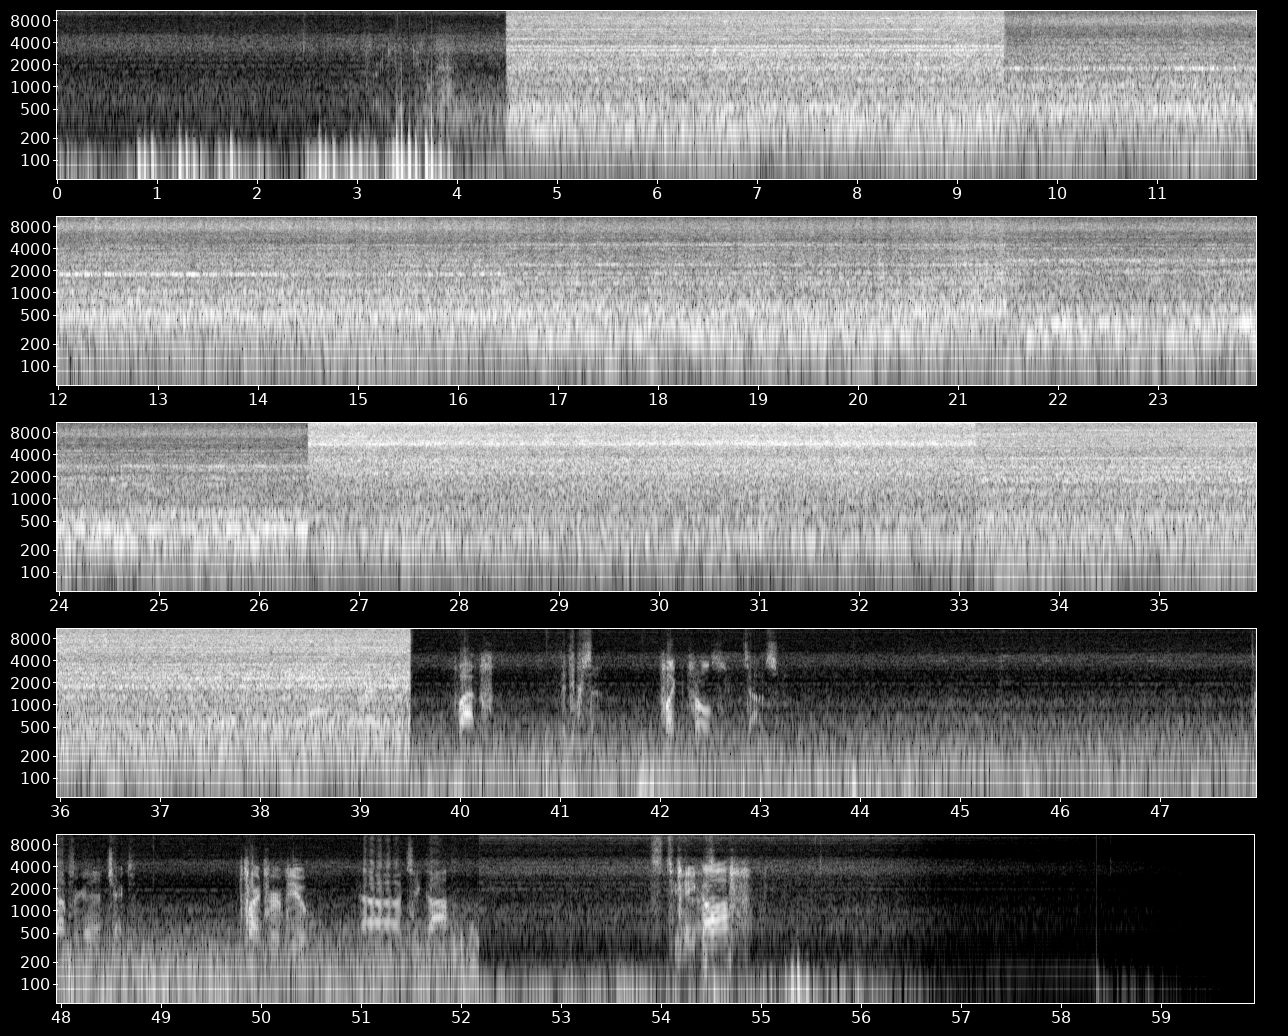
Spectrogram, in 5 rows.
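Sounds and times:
turboprop engines droning: 0.0s - 58.5s.

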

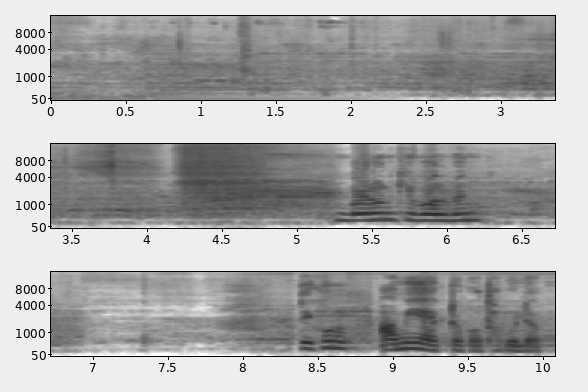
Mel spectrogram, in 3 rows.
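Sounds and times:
person inhaling loudly: 3.8s - 5.3s.

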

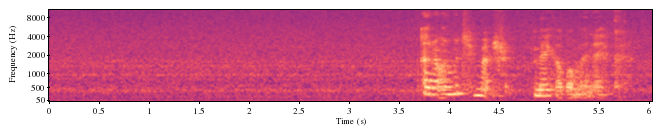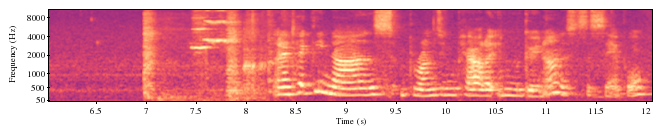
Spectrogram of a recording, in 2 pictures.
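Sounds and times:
brief high squeaks: 7.4s - 8.2s.

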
